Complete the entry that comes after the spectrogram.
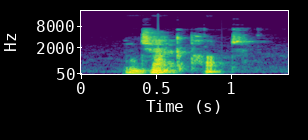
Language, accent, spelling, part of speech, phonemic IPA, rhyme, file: English, Southern England, jackpot, noun / verb, /ˈd͡ʒækpɒt/, -ækpɒt, LL-Q1860 (eng)-jackpot.wav
- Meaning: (noun) 1. A money prize pool which accumulates until the conditions are met for it to be won 2. A large cash prize or money 3. An unexpected windfall or reward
